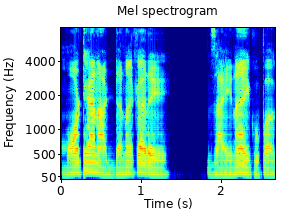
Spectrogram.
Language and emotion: Goan Konkani, disgusted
